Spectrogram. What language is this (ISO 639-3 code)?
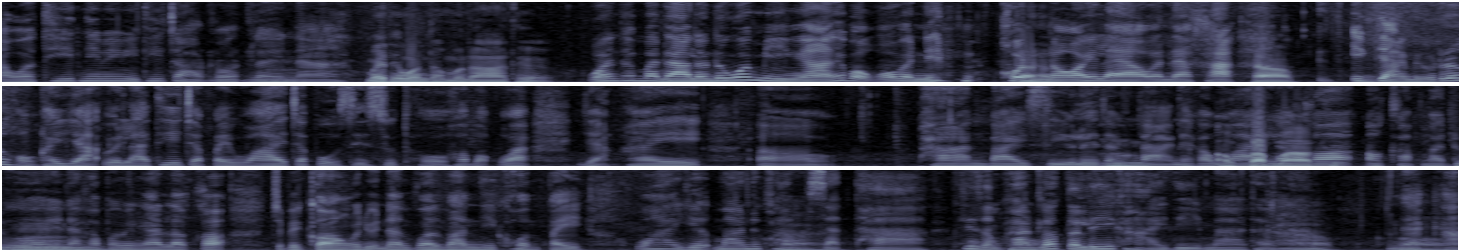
tha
